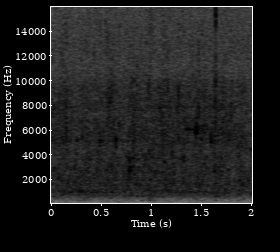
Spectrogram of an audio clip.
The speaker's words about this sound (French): C'était la source de la Sensée,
